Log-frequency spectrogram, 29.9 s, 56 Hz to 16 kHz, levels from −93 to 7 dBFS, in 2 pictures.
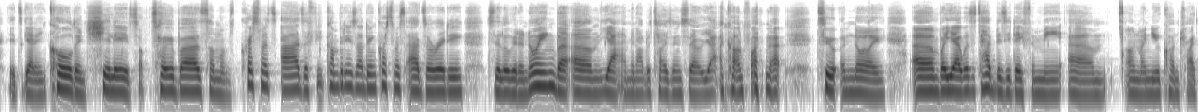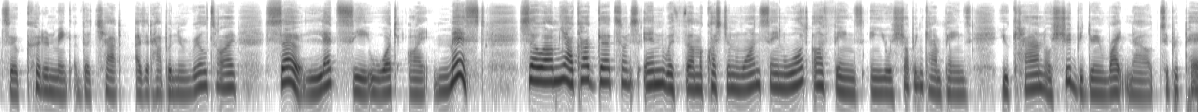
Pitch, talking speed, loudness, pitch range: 165 Hz, 200 wpm, -25 LUFS, 150-195 Hz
